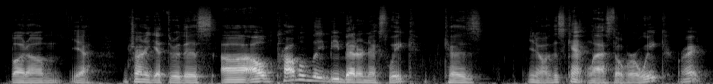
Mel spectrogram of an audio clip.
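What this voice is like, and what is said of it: Subdued, low-energy voice. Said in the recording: “It's a little hard to keep talking now... I sound a little too down. My voice is a little too down and it's not as chirpy as it is normally.”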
